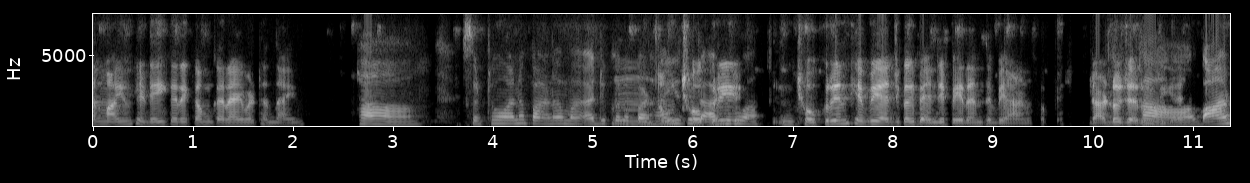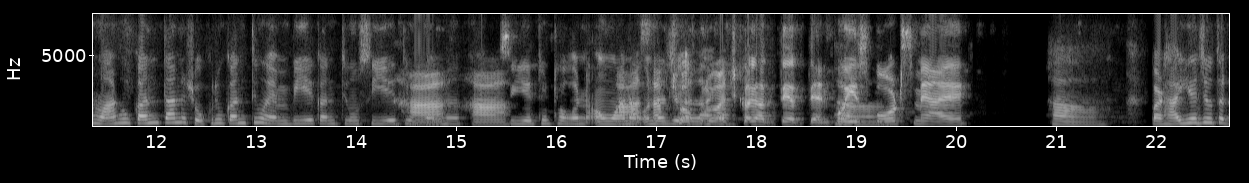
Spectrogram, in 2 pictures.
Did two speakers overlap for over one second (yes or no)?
no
